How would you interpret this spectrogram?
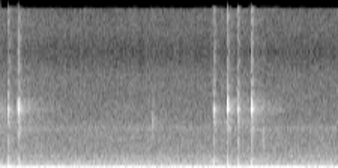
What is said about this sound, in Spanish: Si ahora quiero crear o, editar este movie clip animación, pues hago doble clic encima de él.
